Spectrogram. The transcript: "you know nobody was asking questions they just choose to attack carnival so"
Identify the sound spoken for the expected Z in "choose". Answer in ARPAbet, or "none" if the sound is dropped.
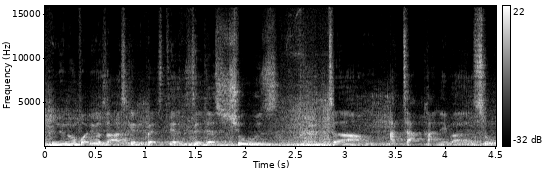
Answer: Z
